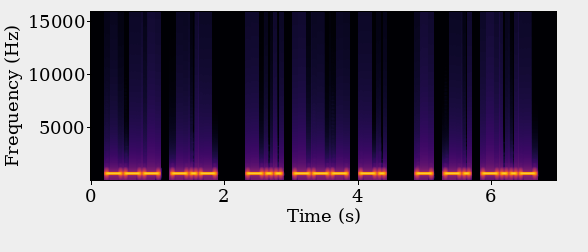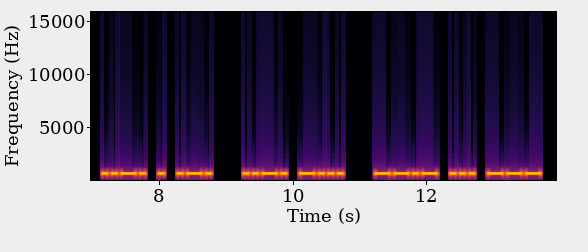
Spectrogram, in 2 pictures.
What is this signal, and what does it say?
Morse code, heard as a keyed tone, about 17 wpm, 700 Hz. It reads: OK DON TNX FER FB QSO
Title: Practice QSO - Exchange 4 - Ending - 17wpm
